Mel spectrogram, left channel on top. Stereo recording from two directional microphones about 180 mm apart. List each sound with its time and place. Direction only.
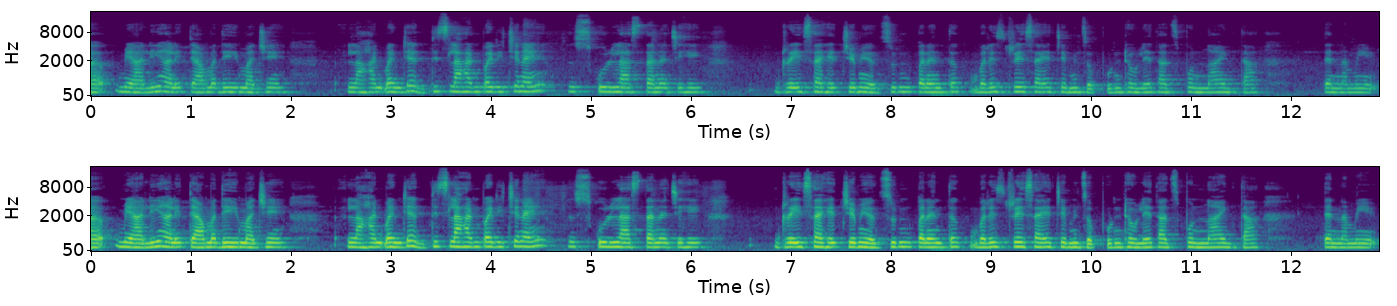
0.0 s a woman's voice: 35° right (ahead or behind)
